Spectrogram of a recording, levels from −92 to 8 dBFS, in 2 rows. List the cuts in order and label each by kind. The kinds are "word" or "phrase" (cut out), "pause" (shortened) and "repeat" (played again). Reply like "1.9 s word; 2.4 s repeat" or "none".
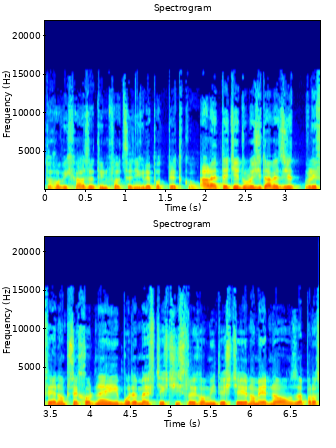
3.3 s word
